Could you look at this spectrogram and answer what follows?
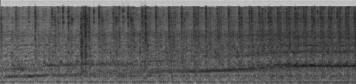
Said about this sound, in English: now we have our machine ready to go around the neck of the dress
